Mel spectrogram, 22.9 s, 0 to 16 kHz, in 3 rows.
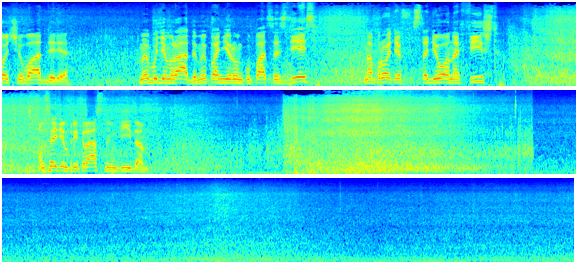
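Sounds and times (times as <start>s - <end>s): waves washing over pebbles: 0.0s - 14.8s
sea surf: 0.0s - 22.9s.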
